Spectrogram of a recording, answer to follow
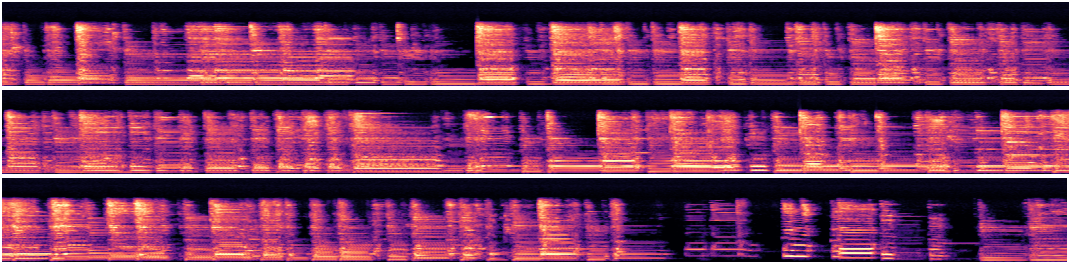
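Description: Stratocaster-style electric guitar played in a run of chords, with chord changes about every second. Toward the end it thins out to a few separate notes.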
